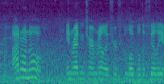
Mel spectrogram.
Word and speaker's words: Reading Terminal: In Reading Terminal, if you're local to Philly or have ever been to Reading Terminal, which is Reading Terminal, not Reading Terminal, by the way.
